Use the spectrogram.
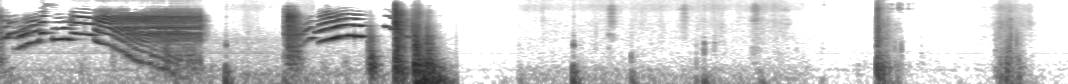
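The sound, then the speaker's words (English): A door creaks open with a long, squealing hinge sweep and more short creaks, then lands with a couple of heavy thuds, followed by quieter knocks and two sharp bumps. “You can just come in. The door's open.”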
